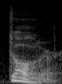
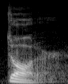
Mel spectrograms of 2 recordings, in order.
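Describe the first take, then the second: First: Soft echoed word. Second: Said in the usual way. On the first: Shown as a demonstration. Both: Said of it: "he calls the woman and the young girl".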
